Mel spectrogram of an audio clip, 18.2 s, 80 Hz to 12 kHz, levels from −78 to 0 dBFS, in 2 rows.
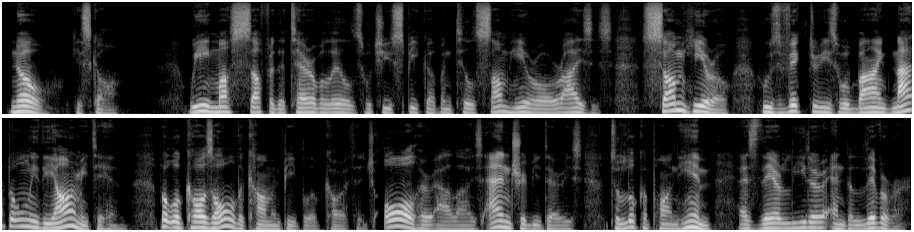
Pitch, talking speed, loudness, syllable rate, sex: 135 Hz, 160 wpm, -20 LUFS, 5.0 syllables/s, male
